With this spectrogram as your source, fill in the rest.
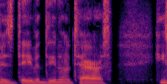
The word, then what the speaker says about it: DeNotaris: Jernigan, my name is David Dino Terrace." He said, "Spell that, please."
